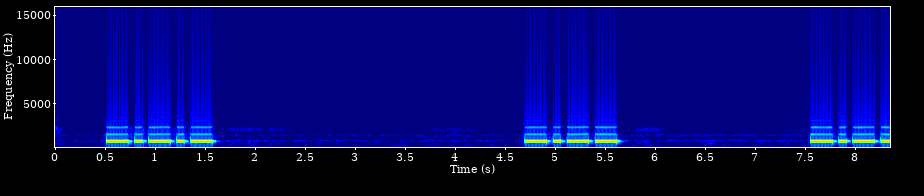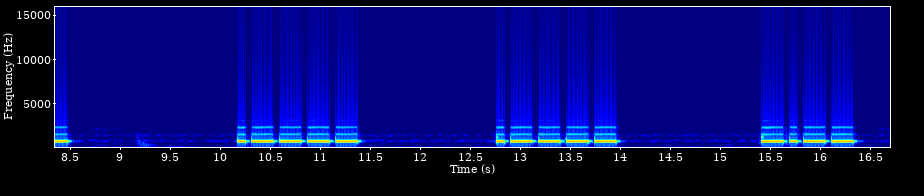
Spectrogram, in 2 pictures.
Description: Morse code, heard as a keyed tone, about 17 wpm, spaced as for 5 wpm, 790 Hz. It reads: <KA> YY11Y
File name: Onlinelehrgang / morsen / DJ4UF Morsen10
